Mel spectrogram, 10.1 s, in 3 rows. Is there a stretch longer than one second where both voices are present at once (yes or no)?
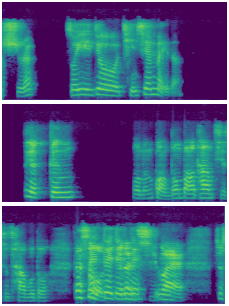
yes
